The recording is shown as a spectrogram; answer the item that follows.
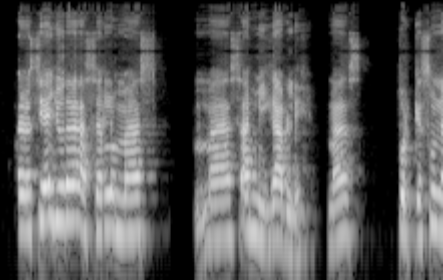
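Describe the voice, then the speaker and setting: The voice carries a Mexican accent. It moves at a moderate pace with ordinary pitch variation. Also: woman. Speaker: HR director. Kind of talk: webinar interview.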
